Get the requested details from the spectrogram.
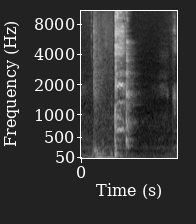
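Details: Single short, harsh, throaty cough from an ill adult woman, unwell since the previous evening, told by a doctor not to talk for 3–5 days, given an IV drip; cough.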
